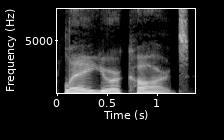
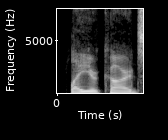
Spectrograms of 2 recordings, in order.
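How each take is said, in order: First: "Play your cards" drawn out word by word; "Play your cards" at a very slow, deliberate pace. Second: Said in the usual way. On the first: A narrator's reading. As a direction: slowly urge yourself on, stretching "Play your cards". Character repeats self-advice, drawn out.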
